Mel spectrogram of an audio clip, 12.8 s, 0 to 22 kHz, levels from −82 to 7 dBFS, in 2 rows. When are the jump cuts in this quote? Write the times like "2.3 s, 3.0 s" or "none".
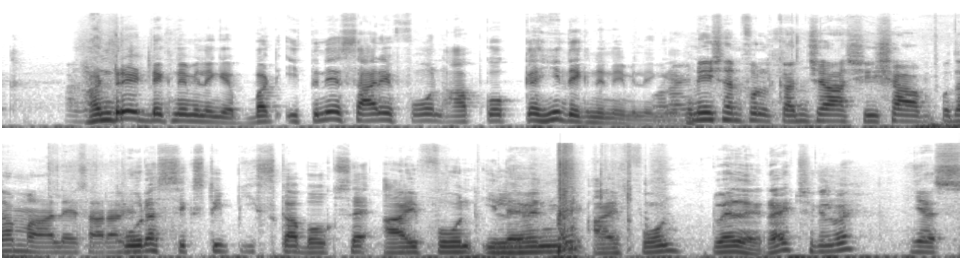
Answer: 4.6 s, 7.2 s, 10.3 s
